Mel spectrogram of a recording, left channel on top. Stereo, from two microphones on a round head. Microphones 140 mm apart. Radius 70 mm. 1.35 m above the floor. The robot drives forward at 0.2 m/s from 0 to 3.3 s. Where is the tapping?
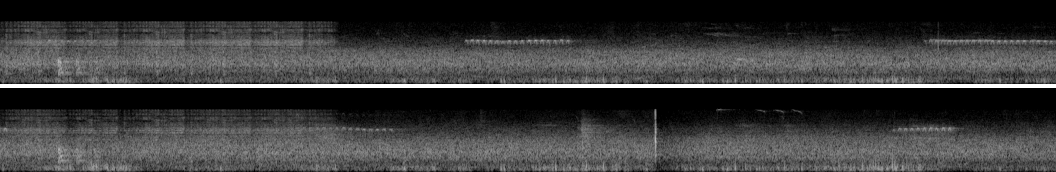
65° left (ahead or behind), 3 m; by 1.2 s 60° left (ahead or behind), 3 m.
